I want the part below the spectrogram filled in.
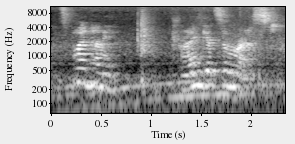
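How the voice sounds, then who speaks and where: A woman's voice: on the high side, moderate pace, lightly acted. An actress playing a protective, indignant mother in a staged play reading, flustered and defensive. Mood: soothing. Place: theatre stage, indoors. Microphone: distant room microphone. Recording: very echoey theatre, distant mic, noisy.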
